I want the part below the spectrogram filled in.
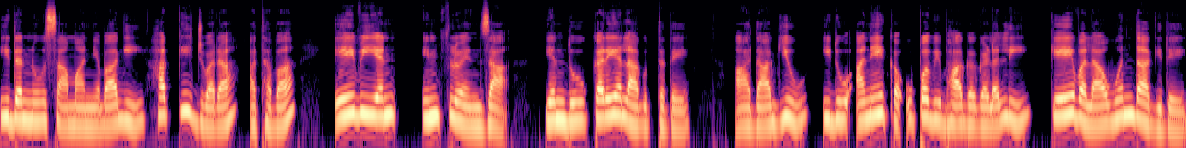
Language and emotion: Kannada, neutral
